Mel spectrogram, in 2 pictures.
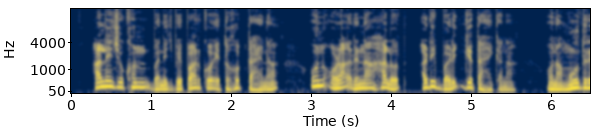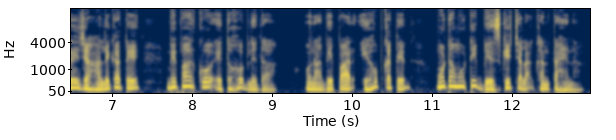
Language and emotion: Santali, neutral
